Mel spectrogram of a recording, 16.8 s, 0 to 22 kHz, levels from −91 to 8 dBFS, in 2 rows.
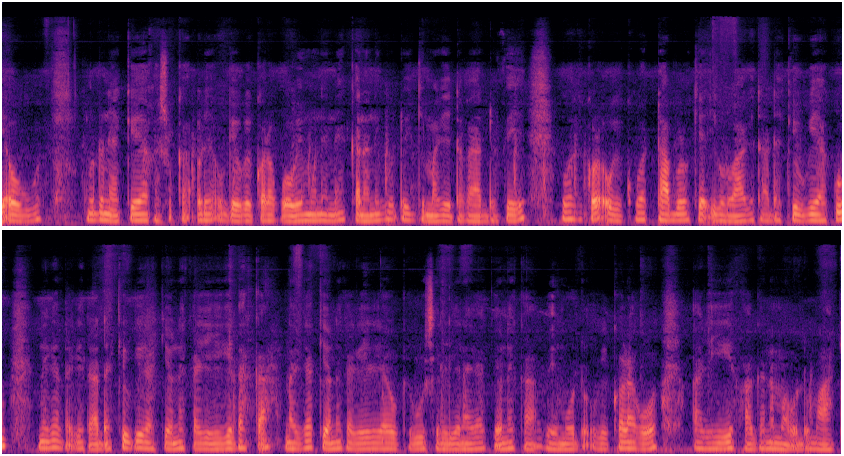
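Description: Listening to this speech recording, nothing stood out as a technical fault at any point.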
